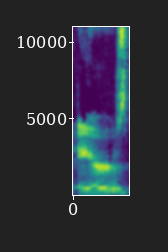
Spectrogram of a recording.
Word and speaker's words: Ayers: And it is like in the book she pronounces it Ayers, but I don't know if it's like Ayers, but it's A-Y-E-R-S.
